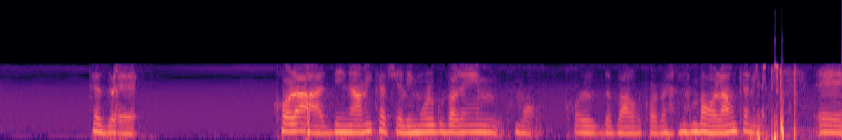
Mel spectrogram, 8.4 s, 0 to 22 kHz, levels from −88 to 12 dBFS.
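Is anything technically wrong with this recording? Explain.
Yes, there are three problems. Throughout, a nearby DECT cordless phone's radio bursts every 10 ms are being rectified in the audio circuit, producing a thin, steady 100 Hz buzz with many harmonics, roughly 25 dB below the speech.

The speech has also been through a GSM full-rate codec, which fits a 13 kbps link. Its pulse-driven vocal tract model and 4 kHz cutoff make the voice audibly buzzy, gravelly and band-limited.

GSM bit errors appear at 1.08 to 1.27 s, 3.04 to 3.12 s, and 7.50 to 7.99 s. Corrupted filter, pitch and gain values reach the decoder, and the speech breaks into squawks, pops and gargling. The last burst is the longest, consistent with about two dozen damaged frames.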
